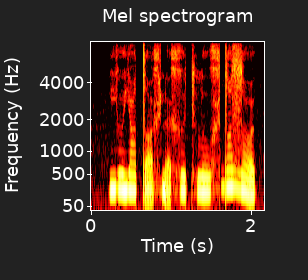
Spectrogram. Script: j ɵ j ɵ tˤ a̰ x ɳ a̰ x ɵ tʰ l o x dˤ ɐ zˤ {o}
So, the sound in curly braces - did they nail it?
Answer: no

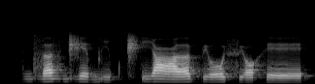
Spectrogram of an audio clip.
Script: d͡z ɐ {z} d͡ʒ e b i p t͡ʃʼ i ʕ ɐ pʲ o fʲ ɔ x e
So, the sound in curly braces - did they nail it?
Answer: yes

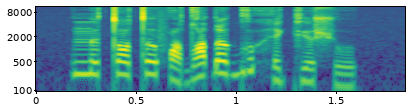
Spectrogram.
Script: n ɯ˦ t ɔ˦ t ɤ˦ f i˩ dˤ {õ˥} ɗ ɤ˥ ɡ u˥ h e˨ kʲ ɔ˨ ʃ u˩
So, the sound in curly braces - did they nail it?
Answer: no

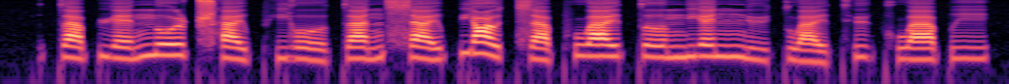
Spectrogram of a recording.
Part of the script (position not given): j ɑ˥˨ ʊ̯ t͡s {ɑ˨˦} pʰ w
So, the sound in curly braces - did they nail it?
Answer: no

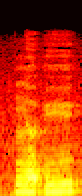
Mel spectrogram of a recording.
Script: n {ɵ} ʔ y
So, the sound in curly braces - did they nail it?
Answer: yes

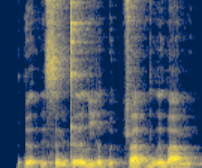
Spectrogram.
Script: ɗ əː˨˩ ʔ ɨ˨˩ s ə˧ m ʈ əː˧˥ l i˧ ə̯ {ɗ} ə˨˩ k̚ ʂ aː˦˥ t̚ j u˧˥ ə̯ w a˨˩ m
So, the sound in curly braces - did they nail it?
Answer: no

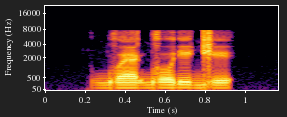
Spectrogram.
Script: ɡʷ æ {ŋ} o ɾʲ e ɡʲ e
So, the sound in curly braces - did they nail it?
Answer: no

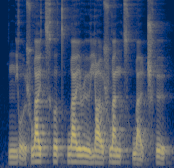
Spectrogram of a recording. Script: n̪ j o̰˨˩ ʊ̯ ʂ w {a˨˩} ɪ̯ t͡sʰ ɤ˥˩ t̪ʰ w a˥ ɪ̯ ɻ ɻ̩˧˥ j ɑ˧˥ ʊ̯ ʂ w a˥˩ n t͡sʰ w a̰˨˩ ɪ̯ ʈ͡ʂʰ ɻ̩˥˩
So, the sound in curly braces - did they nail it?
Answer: no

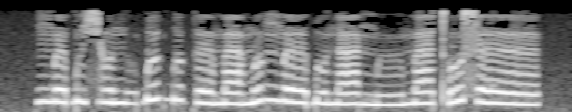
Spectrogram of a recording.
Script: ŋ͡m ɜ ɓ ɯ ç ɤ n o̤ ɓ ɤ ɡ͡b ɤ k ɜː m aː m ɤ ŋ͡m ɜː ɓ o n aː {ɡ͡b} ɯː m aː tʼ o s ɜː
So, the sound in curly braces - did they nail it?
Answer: no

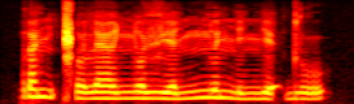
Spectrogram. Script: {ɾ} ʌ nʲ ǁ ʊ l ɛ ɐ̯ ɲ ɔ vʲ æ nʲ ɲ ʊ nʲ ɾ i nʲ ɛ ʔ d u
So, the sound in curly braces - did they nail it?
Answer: yes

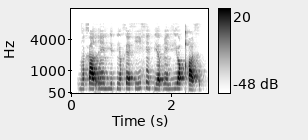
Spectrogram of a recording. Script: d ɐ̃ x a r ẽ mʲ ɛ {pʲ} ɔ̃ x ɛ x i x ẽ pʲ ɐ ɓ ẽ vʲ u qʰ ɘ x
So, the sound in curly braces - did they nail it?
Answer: yes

